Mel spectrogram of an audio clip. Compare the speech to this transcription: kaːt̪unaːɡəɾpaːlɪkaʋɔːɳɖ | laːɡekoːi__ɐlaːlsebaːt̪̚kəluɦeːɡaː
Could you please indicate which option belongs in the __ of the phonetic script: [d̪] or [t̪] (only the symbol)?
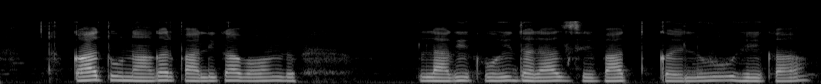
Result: d̪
